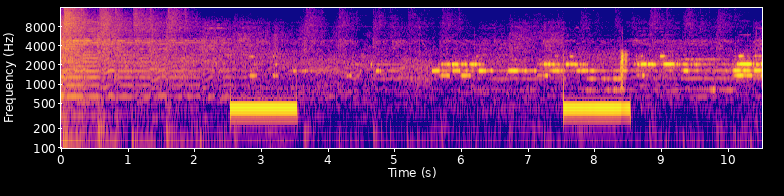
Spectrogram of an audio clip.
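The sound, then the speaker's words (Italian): Telephone ringing on a call line in Italy: two long, steady single-pitch ring tones, each lasting about a second and spaced several seconds apart, sound loud over a busy musical backdrop. “squilla il telefono della Zanzara”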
